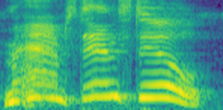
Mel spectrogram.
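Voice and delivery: high, drawn-out exasperated order; security guard. Acted. Guard commanding traveller during scan, high exasperated order. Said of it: "this security guard".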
